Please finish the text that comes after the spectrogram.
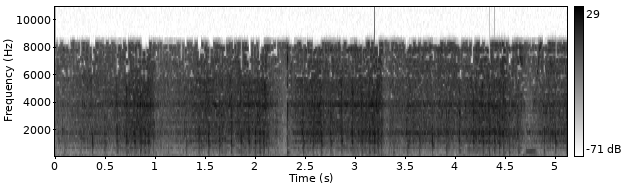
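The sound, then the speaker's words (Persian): A motorized meat grinder churns steadily, a loud, rasping whir with a gritty, slightly pulsing texture as meat previously cooked in a steam pot is forced through to make kebab, with brief dips in the drone now and then. “خب حالا گوشت امرای سیر در دیگ بخار که قبلا مجهوش شدیم او را از ماشین گوشت میکشیم.”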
